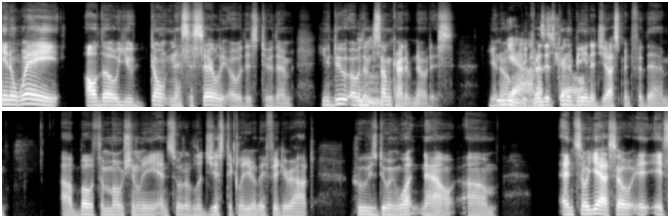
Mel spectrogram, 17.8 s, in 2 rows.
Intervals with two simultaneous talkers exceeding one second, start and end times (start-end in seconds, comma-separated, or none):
6.6-7.8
